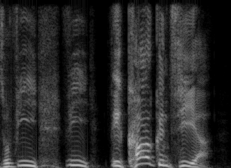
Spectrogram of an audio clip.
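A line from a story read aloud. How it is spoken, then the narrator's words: Called out. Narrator (German): rief Ahab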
